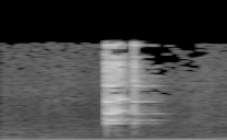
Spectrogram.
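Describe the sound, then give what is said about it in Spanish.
A brief bright clink of glass as two glasses of liqueur are poured, two quick light taps close together over a faint, steady low hum, with quiet surroundings before and after. “Ella sirve dos copas de licor.”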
